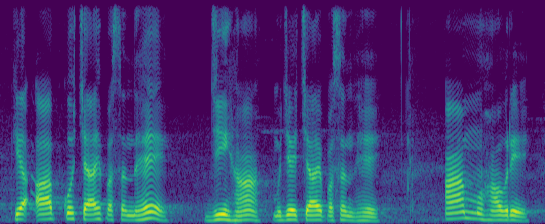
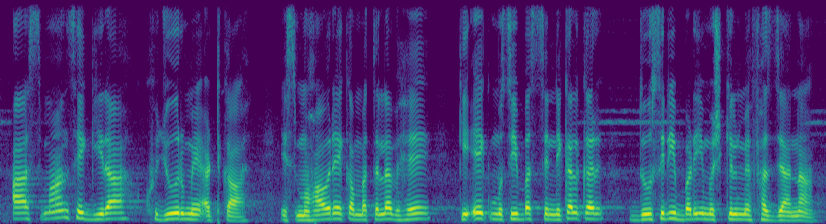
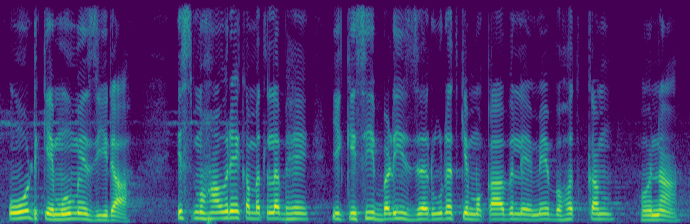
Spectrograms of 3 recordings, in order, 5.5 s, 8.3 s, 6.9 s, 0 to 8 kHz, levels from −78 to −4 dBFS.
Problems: none marked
